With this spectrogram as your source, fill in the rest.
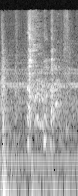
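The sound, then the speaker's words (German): A few short, dry coughs come in quick bursts over a steady low rumble and hum like a moving train carriage. “Da wird gehustet.”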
